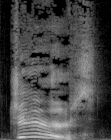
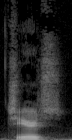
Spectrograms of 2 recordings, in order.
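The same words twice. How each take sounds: First: It is said with lively excitement. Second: It is said flatly, without excitement.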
